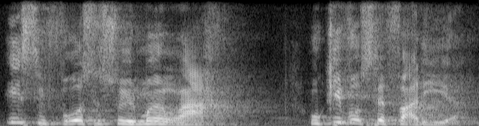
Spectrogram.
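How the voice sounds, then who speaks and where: Brazilian guy doing stand-up, high voice, loud and animated, roomy club sound. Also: unhurried. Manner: loud, animated storytelling with acted-out dialogue and swearing. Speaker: stand-up comedian. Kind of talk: stand-up comedy set. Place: comedy club stage with live audience. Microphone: handheld stage mic.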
